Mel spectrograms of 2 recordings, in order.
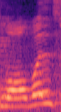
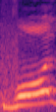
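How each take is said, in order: First: The word is said as two syllables. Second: The word is said as one syllable. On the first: The speaker calls it wrong. "हम normal उसको India में वॉवल्स बोल देते हैं" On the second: The speaker calls it right. "वॉल्स उसकी सही pronunciation है"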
